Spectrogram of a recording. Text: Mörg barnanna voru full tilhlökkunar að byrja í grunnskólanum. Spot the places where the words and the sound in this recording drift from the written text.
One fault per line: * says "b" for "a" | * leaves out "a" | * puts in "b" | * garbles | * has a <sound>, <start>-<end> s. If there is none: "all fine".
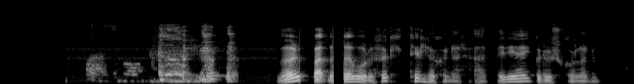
* has a throat clearing, 0.9-2.4 s
* has a dropout, 3.3-3.4 s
